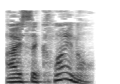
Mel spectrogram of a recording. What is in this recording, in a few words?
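"isoclinal", British English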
